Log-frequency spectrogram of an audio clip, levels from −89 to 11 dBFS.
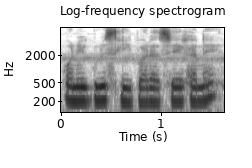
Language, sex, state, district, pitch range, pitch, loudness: Bengali, female, West Bengal, Cooch Behar, 195-210 Hz, 200 Hz, -13 LUFS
